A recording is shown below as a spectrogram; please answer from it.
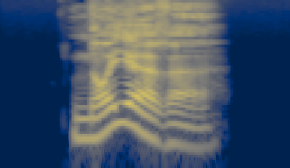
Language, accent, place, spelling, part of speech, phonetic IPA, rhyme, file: German, Germany, Berlin, neuere, adjective / verb, [ˈnɔɪ̯əʁə], -ɔɪ̯əʁə, De-neuere.ogg
- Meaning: inflection of neu: 1. strong/mixed nominative/accusative feminine singular comparative degree 2. strong nominative/accusative plural comparative degree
